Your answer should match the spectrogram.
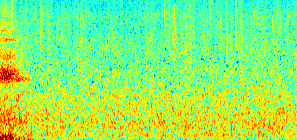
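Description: Faint, steady rain, heard as an even hiss, with a brief soft sound at the very start that fades within half a second.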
